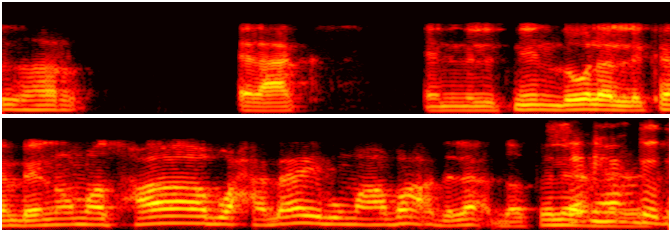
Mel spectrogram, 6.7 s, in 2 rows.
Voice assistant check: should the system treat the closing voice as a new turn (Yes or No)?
Yes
